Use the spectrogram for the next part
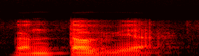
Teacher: तकारोत्तर अकारः उदात्तस्वरः भवति. So if it is pronounced like gantavya, so all in the like a similar tone.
